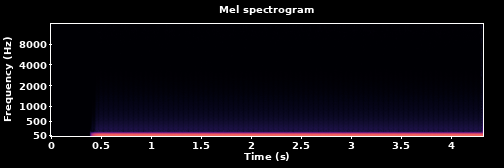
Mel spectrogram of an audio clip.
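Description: A steady, deep electronic hum: one low, unwavering tone that starts abruptly about half a second in.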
